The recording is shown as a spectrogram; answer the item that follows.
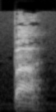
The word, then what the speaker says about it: pas: We shall not pronounce the final consonant. Listen. Pas, pas, pas.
